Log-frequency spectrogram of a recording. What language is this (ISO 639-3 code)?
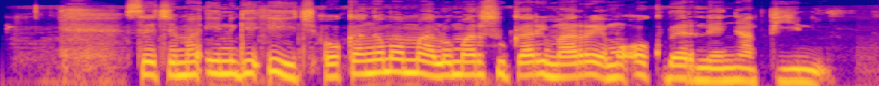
luo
